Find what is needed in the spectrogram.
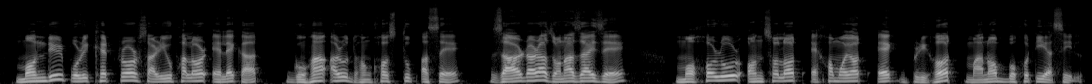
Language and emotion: Assamese, neutral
